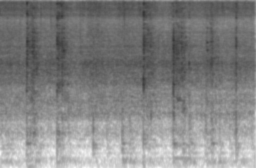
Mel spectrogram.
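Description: Spice paste with grated ingredients and a spoon of sugar sautéing on low heat in a pan for mouri potol, a fennel and pointed gourd dish: a continuous near sizzle broken by sharp spatula scrapes and knocks.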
